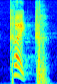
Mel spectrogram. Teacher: các em phải phát âm âm k này ở cuối của từ nhé. Chúng ta sẽ phải bật hơi ra.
